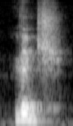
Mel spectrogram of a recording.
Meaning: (noun) a lunch, a meal eaten around noon; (verb) inflection of lunchen: 1. first-person singular present indicative 2. second-person singular present indicative 3. imperative
- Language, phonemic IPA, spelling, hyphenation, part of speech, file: Dutch, /lʏnʃ/, lunch, lunch, noun / verb, Nl-lunch.ogg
